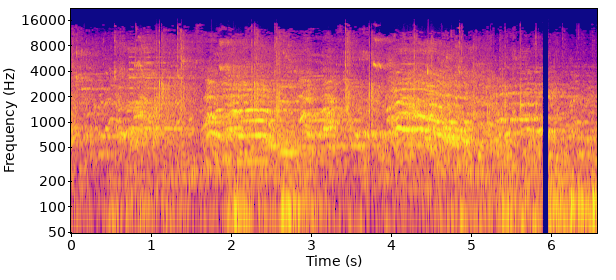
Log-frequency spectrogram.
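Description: A basketball bouncing on a hardwood gym court during live play, with players' voices calling out.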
